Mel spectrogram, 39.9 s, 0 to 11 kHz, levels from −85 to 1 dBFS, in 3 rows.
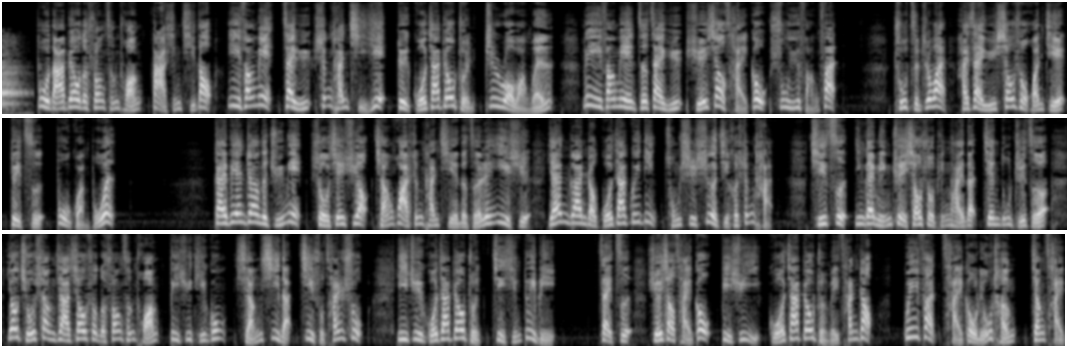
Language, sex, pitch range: Chinese, male, 175-240 Hz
